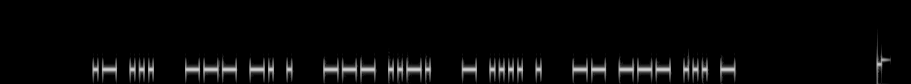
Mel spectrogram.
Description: Morse code, heard as a keyed tone, about 26 wpm, 700 Hz. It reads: AS ONE OF THE MOST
